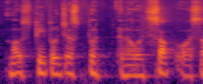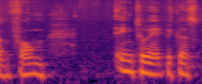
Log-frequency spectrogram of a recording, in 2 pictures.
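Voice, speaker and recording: Low-key older man, mellow and gravelly. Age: 60s. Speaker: guest, loudspeaker designer. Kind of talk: technical interview explanation. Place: studio set, seated indoors.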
